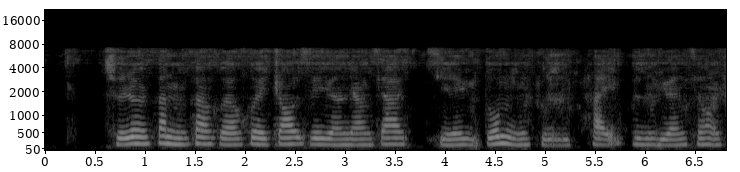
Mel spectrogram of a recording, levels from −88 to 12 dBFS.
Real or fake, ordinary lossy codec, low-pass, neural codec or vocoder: fake; AAC, 32 kbps; 7.2 kHz; codec, 16 kHz, 4.8 kbps, FACodec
